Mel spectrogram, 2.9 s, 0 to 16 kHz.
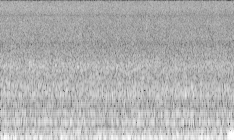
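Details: Honey bees foraging on pollen at an apiary on 10 March 2015. A low, steady buzzing hum runs continuously with a faint tonal band in the middle register. The background is quiet, with a brief louder knock at the very end.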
